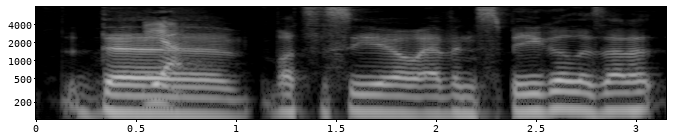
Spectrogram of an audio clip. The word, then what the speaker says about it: Spiegel: what's the CEO, Evan Spiegel? Is that how you pronounce it? Spiegel.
